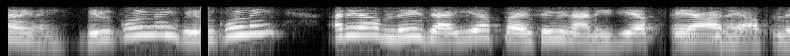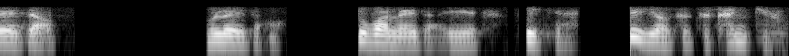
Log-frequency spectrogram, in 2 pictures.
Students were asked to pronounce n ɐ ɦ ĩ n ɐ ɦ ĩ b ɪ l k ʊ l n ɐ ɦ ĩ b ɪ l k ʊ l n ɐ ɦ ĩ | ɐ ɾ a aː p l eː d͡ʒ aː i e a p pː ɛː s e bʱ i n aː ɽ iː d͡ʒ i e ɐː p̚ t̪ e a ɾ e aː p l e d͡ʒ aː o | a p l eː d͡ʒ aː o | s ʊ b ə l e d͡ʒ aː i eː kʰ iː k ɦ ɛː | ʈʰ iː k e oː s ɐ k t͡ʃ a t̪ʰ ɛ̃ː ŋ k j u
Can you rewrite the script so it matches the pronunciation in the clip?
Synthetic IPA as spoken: n ɐ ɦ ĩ n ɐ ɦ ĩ b ɪ l k ʊ l n ɐ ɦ ĩ b ɪ l k ʊ l n ɐ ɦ ĩ | ɐ ɾ e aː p l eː d͡ʒ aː i e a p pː ɛː s e bʱ i n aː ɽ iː d͡ʒ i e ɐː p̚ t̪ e a ɾ e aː p l e d͡ʒ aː o | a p l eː d͡ʒ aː o | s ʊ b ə l e d͡ʒ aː i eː ʈʰ iː k ɦ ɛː | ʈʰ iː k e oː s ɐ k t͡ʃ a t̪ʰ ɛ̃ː ŋ k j u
